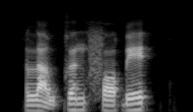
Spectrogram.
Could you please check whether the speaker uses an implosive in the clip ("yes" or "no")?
yes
